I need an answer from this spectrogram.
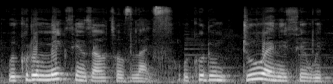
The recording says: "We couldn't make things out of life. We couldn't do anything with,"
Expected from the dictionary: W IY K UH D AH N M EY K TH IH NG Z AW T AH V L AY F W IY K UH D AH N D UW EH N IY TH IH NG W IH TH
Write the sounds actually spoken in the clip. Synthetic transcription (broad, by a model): W IY K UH D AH N M EY K TH IH NG Z AW T AH V L AY F W IY K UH D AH N D UW EH N IY TH IH NG W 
